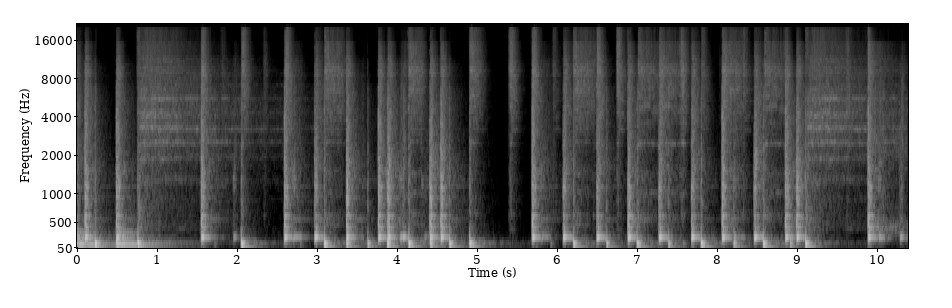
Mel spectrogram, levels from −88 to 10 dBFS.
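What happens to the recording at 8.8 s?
At 8.8 s the music carries on intact, with no fault to be heard at that moment.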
